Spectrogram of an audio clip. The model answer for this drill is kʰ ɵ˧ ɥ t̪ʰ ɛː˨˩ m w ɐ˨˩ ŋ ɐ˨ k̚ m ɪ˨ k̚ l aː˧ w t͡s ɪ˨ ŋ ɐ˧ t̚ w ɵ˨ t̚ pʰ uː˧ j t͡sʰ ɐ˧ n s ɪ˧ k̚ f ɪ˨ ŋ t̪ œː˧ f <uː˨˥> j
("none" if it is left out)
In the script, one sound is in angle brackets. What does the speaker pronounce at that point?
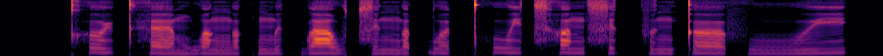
uː˨˥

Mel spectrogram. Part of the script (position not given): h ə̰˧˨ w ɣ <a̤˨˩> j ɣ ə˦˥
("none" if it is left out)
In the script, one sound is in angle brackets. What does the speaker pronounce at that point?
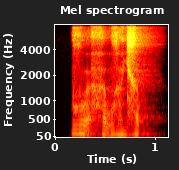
ə̤˨˩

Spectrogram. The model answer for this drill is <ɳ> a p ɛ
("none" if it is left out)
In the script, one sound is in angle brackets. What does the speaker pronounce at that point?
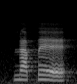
ɳ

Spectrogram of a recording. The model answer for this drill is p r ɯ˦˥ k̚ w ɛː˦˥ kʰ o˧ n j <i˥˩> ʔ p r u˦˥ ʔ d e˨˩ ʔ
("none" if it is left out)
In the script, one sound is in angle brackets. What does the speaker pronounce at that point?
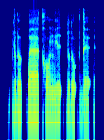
i˥˩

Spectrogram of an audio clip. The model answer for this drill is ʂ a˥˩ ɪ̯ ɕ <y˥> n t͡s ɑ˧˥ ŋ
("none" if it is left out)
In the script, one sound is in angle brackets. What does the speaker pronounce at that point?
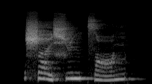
y˥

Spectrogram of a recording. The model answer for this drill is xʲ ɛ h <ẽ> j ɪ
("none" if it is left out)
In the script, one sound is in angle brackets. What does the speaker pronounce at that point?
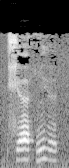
ĩ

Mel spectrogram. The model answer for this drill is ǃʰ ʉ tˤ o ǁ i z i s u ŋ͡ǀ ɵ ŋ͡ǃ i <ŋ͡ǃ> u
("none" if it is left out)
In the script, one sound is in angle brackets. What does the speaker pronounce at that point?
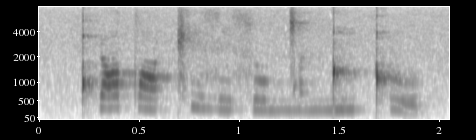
ǃʰ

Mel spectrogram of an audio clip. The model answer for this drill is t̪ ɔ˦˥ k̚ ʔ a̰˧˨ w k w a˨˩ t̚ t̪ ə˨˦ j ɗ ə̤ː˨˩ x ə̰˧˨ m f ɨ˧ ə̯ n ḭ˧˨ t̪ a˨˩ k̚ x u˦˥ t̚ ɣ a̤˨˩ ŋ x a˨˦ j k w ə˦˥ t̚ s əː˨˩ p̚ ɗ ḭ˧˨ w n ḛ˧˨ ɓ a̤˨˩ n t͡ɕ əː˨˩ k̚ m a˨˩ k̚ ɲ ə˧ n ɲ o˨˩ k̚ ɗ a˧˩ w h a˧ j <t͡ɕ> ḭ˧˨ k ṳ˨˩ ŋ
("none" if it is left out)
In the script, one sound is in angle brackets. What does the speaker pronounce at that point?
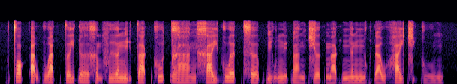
t͡ɕ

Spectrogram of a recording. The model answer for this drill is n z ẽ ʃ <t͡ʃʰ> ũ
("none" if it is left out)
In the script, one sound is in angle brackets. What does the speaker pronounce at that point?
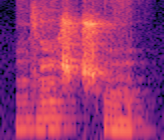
t͡ʃʰ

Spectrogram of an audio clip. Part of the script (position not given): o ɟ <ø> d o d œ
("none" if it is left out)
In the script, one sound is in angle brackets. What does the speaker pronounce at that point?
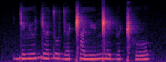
œ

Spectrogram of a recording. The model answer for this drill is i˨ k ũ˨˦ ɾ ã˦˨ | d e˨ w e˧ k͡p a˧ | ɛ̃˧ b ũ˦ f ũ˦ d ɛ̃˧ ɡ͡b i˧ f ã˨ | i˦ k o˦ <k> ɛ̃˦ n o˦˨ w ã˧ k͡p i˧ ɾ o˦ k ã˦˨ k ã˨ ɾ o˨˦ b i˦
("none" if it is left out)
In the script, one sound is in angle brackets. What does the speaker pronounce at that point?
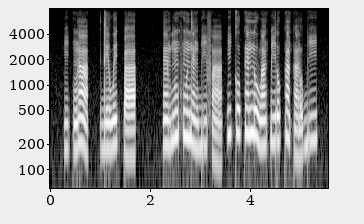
k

